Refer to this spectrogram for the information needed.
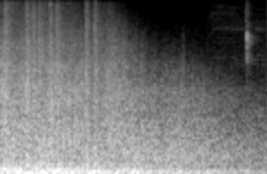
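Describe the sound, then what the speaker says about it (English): Indirect missile fire from turrets in the BattleTech video game: a dense, continuous rumble of booming impacts and blasts, loud and close, fading slightly toward the end. "we got some indirect fire coming from that direction"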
